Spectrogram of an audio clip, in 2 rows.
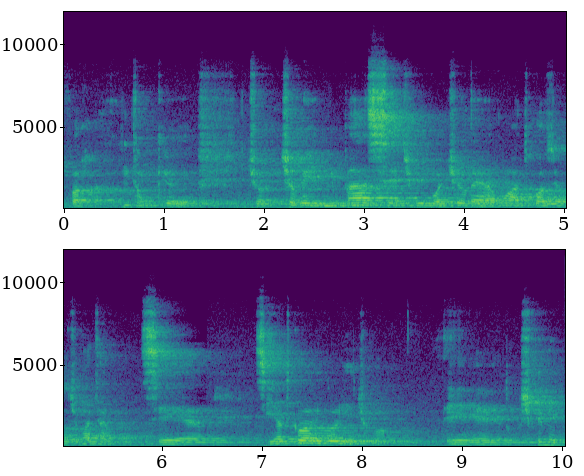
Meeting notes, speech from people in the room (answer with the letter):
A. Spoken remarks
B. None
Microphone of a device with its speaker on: B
